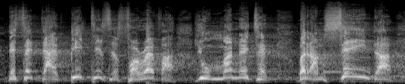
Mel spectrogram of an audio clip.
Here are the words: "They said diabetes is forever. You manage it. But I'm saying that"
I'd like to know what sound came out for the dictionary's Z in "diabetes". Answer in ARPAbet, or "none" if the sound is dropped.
S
